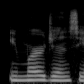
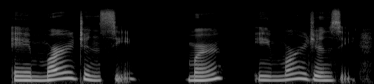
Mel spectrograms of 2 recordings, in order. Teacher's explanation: remember to stress that second syllable, mer. So, that's where the syllable stress will be happening.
